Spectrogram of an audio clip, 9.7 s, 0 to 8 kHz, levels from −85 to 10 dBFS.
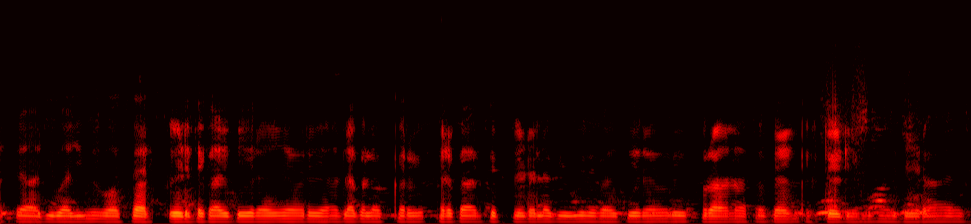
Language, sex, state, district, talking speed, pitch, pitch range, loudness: Hindi, male, Chhattisgarh, Korba, 190 wpm, 100 Hz, 100-105 Hz, -42 LUFS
